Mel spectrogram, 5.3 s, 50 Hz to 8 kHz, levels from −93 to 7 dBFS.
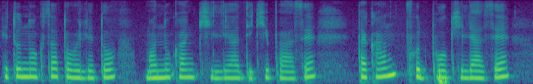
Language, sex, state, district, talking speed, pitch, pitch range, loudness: Nagamese, female, Nagaland, Kohima, 170 wpm, 220 Hz, 205-230 Hz, -19 LUFS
